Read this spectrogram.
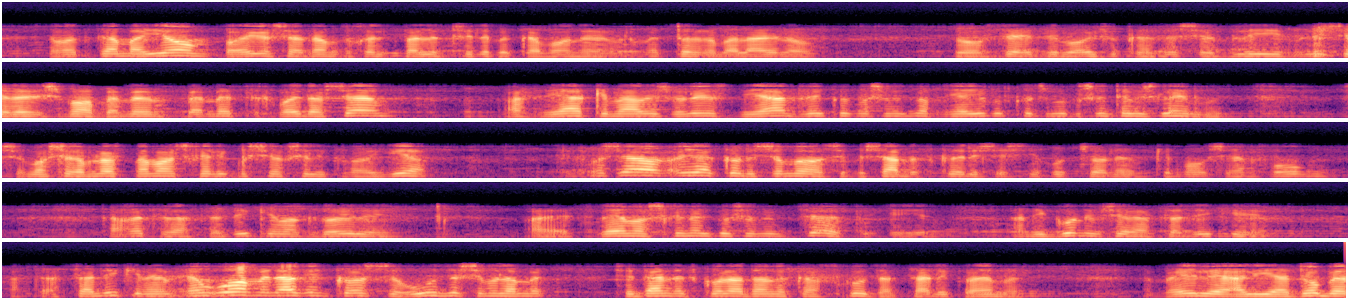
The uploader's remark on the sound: Audio drastically improves starting Daf 4A.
